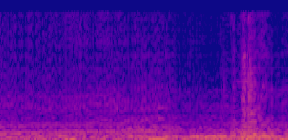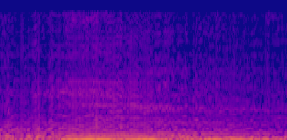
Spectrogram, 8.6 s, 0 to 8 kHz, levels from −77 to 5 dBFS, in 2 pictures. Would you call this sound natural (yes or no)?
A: no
